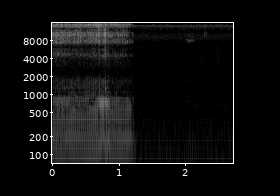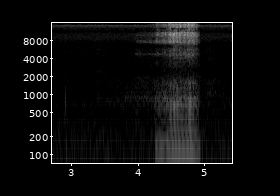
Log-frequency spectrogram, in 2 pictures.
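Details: Shih Tzu named Ponta asleep indoors, snoring in two loud harmonic-rich, low rumbling breaths about three seconds apart, with quiet room hiss between.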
